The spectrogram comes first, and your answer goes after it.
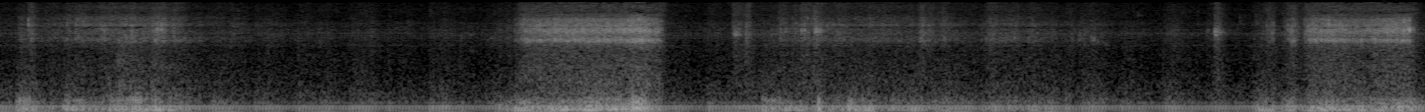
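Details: Boston terrier named Baxter snoring: low rumbling breaths with a steady hum underneath, broken by bursts of hissy, airy noise around the third second and again near the end.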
